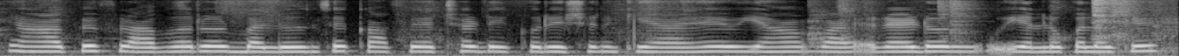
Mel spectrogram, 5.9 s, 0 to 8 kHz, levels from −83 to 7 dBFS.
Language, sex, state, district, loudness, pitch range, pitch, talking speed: Hindi, female, Odisha, Nuapada, -15 LUFS, 250-260 Hz, 255 Hz, 185 wpm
